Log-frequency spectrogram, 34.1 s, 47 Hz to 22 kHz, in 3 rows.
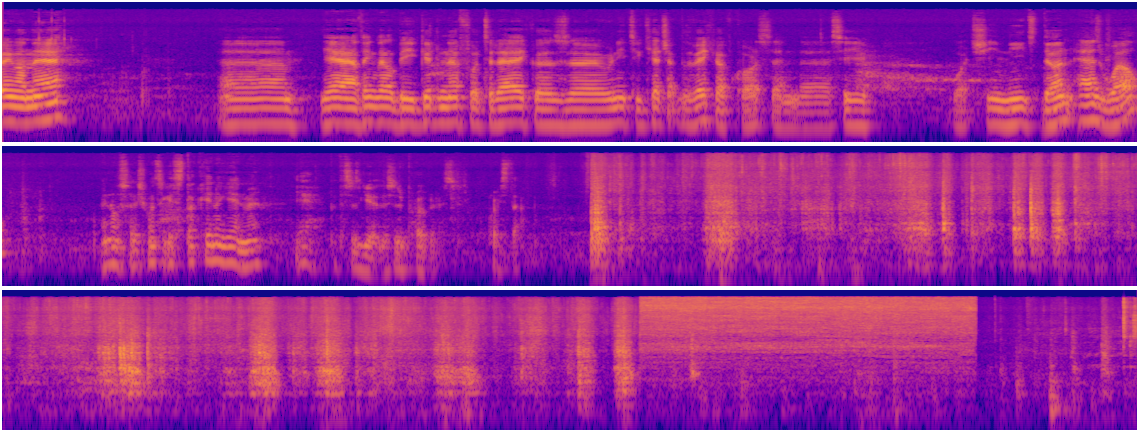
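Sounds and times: foil insulation crinkling: 17.2s - 30.2s.

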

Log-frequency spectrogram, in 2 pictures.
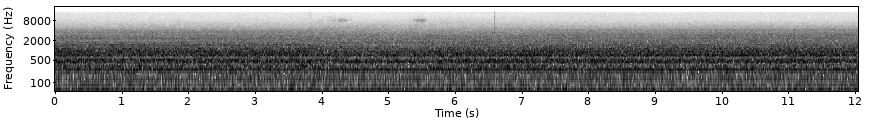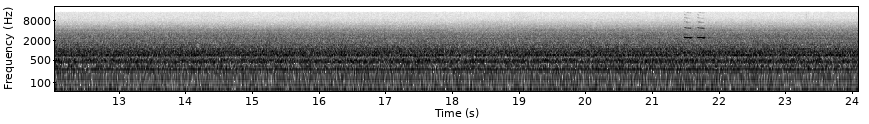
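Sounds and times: electric fan whirring: 0.0s - 24.0s.

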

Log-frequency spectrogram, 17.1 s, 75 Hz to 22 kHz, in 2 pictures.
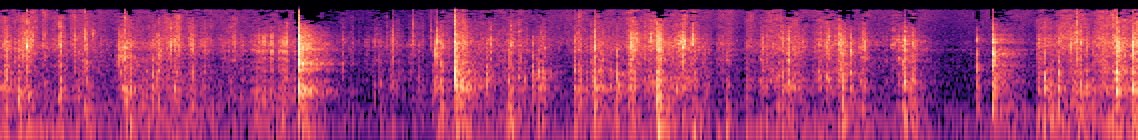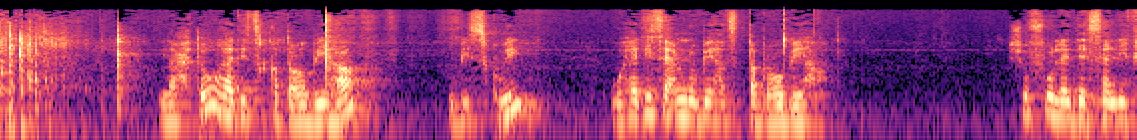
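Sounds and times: cardboard rustling and scraping: 0.0s - 7.0s, 7.8s - 9.3s.

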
